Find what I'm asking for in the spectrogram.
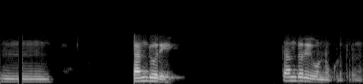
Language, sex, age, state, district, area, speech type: Tamil, male, 60+, Tamil Nadu, Ariyalur, rural, conversation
